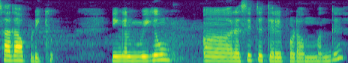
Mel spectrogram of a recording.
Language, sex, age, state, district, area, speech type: Tamil, female, 18-30, Tamil Nadu, Salem, rural, spontaneous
